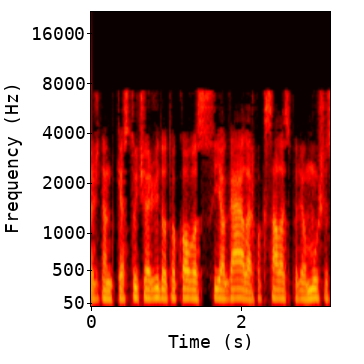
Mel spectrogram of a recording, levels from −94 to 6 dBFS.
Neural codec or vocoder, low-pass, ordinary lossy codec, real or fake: codec, 16 kHz in and 24 kHz out, 1 kbps, XY-Tokenizer; 7.2 kHz; MP3, 32 kbps; fake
